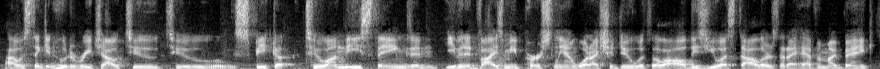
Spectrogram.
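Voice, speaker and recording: A man's voice: mid-range voice, fairly even intonation, fairly quick, hardly any pauses, fairly bright tone, soft background music. A man hosting an interview show, welcoming his guest and asking questions in a friendly, conversational way. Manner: friendly, conversational, some fillers. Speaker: podcast host.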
